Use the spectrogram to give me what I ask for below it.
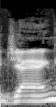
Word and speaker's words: Jiang: So we're at the Nebulas, and Emily Jiang has joined us.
